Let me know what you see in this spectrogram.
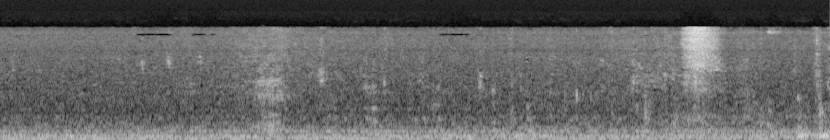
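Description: Steady low rumble of a car running, heard from inside the car, with a few brief high bird calls about two and five seconds in from a large flock of black birds.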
